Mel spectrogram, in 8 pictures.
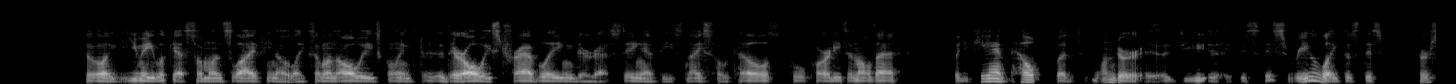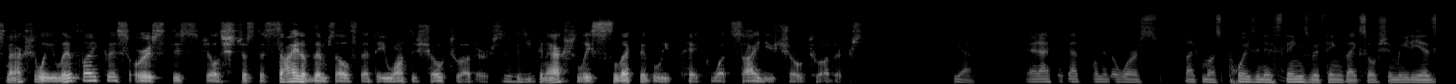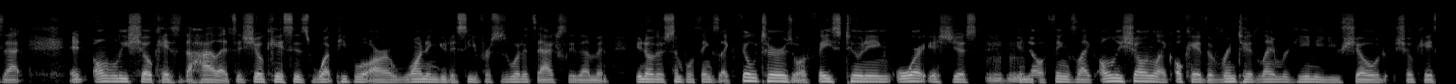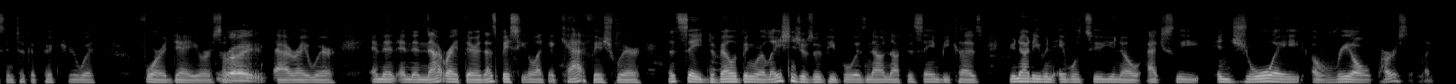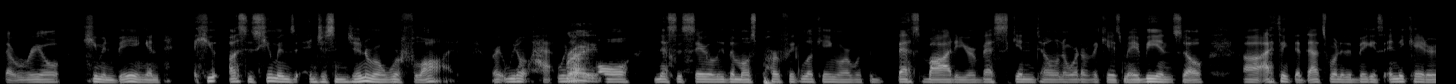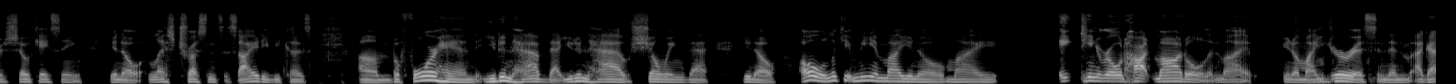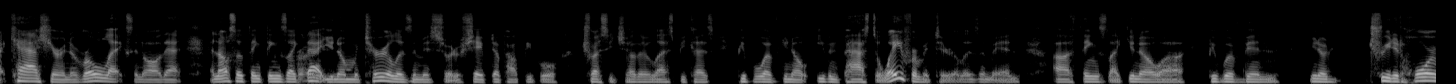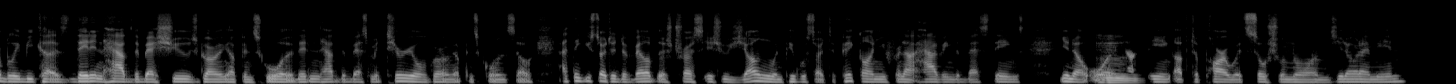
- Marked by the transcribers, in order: other background noise; background speech
- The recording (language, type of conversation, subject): English, unstructured, Do you think people today trust each other less than they used to?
